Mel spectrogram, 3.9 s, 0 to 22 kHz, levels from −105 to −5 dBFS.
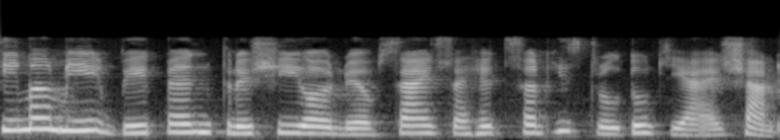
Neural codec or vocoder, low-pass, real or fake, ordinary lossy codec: autoencoder, 22.05 kHz, a latent of 192 numbers a frame, VITS, trained on one speaker; 7.2 kHz; fake; none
